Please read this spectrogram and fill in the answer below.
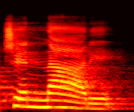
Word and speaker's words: cenare: Vado a cenare. E la CE tiene ese sonido de CE. Ok? Cenare. Como CI tiene sonido de cinema. CI y CE.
